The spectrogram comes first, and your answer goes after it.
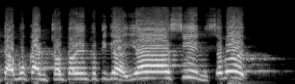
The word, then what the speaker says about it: Yasin: Sin ya Nun Nun tak boleh tutup bibir tak boleh Yasim tak boleh salah dia kena Yasin hujung lidah tu tekan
